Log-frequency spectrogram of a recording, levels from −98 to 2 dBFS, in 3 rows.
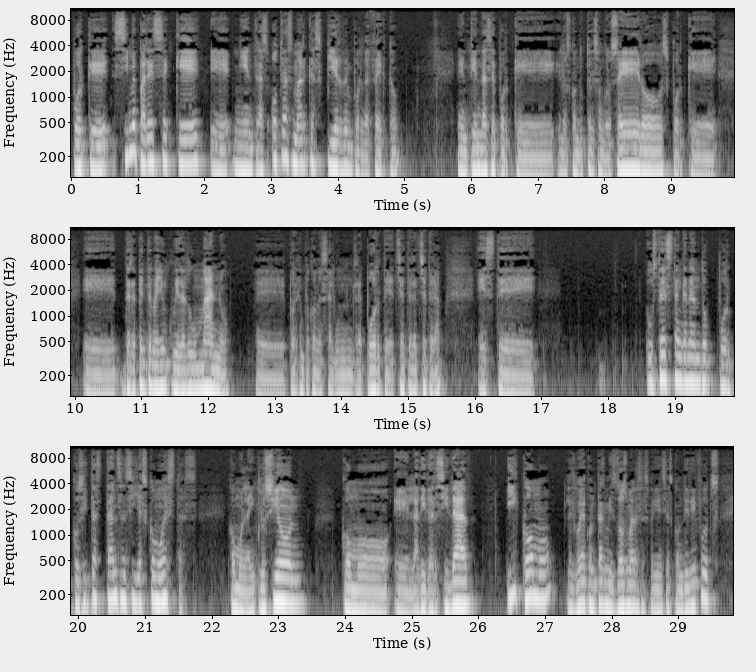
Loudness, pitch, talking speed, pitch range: -18 LUFS, 120 Hz, 135 wpm, 110-145 Hz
